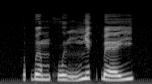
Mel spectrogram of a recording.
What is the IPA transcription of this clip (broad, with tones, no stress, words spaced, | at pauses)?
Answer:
ɓə˧mhwɨ̰˧˨ŋ ɲɛ˦˥k̚ɓɛ˨˦j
